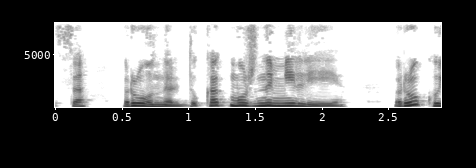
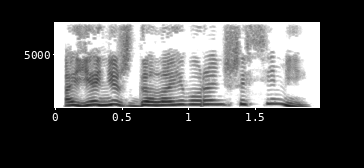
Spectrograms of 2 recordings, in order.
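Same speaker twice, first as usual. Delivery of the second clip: exclaiming; 8 semitones higher, 3 dB louder than usual. Acted. Vilma's delighted exclamation continues.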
